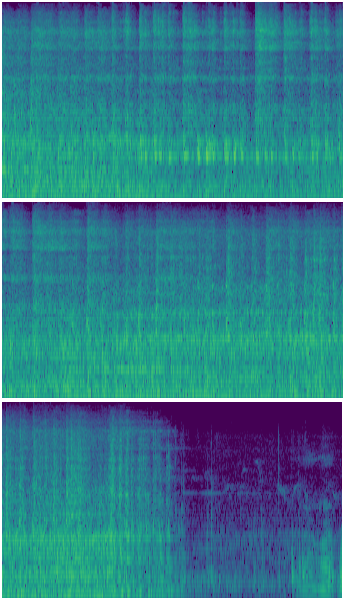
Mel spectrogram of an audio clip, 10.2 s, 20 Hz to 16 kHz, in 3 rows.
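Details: Polaris SL 750 jet ski two-stroke with newly fitted cylinder, not yet broken in, fired up on land: busy clattery running with a loose metallic rattle before it cuts out; rattle source not yet known, owner finds it disturbing.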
